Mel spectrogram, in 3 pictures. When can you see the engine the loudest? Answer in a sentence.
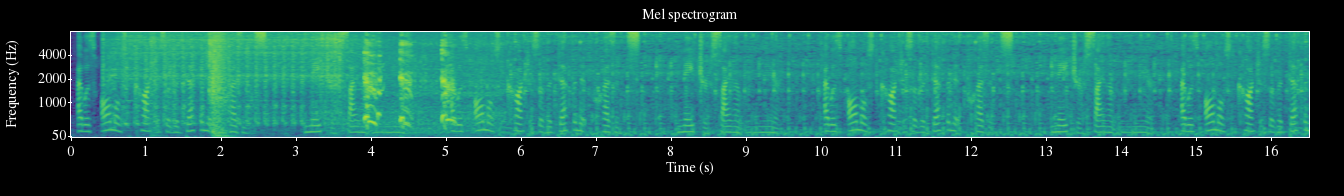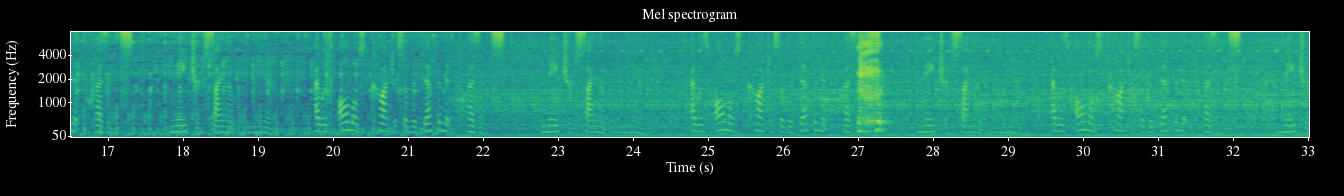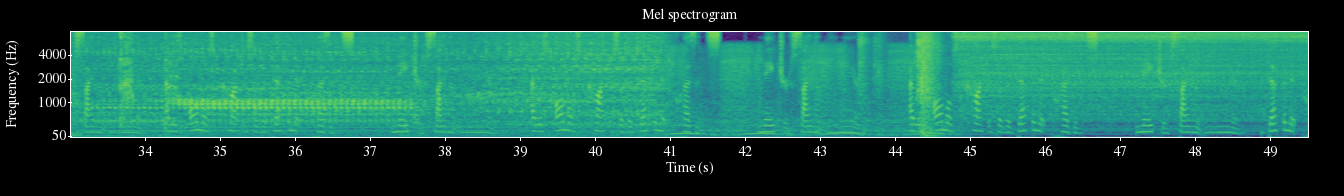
The loudest moment of the engine is at 35 seconds.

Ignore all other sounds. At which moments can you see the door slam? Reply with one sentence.
You can hear the door slam from 1.1 to 2.9 s, from 19.1 to 20.0 s and from 43.5 to 45.4 s.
